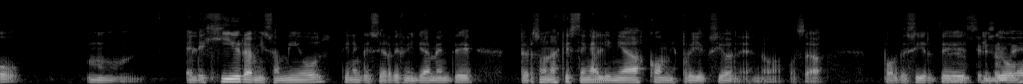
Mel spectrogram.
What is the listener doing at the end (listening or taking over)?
listening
